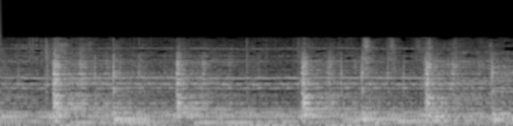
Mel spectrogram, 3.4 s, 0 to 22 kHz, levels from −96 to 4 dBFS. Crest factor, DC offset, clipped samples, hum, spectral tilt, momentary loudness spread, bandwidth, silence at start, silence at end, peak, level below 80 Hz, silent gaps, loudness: 20 dB; under 0.1%; under 0.1%; none; -6 dB/octave; 6 LU; 7.6 kHz; 0 s; 0 s; -6 dBFS; -38 dBFS; none; -25 LUFS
